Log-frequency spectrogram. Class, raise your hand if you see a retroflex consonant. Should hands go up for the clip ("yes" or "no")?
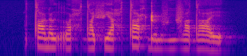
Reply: yes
